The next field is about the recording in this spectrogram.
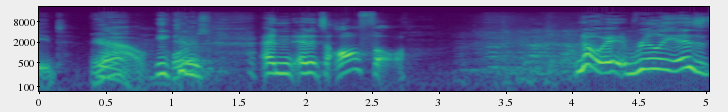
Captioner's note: laughter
